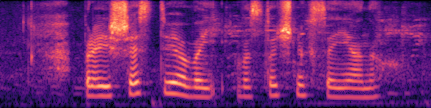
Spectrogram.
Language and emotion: Russian, neutral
